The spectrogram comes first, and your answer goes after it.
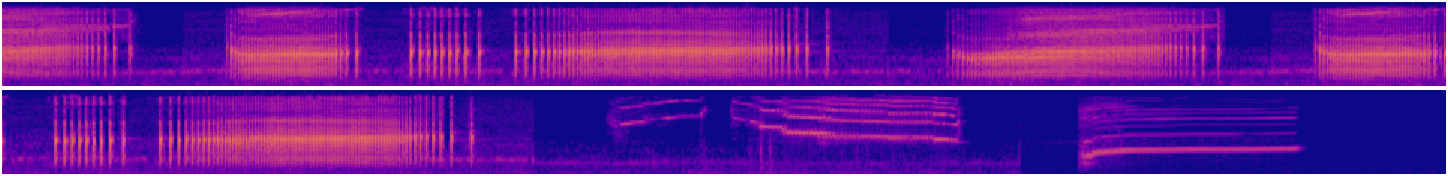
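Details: Narwhal (Monodon monoceros): loud, harsh pulsed bursts followed by a few thin, wavering whistles that rise and fall.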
